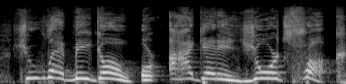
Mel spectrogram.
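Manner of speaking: very slow, high, drawn-out, insistent yell. Retelling a guy in bumper to bumper traffic: imitating someone yelling. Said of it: "He's yelling at me".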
